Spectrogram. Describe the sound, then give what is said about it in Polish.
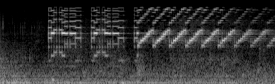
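An electronic overfill alarm, a gadget with wires that reach into a mug, beeps when the cup fills with hot water. It gives two short bursts of high trilling tones, then a rapid, continuous warbling beep. “taki gadżet, który ma druciki wchodzące do kubka i wydaje dźwięk wtedy, kiedy kubek jest już pełny. W ten sposób nie przeleję.”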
